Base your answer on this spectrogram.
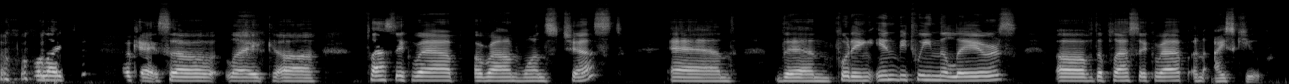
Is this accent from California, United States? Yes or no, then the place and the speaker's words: yes; San Francisco, California, United States; I'm from San Francisco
